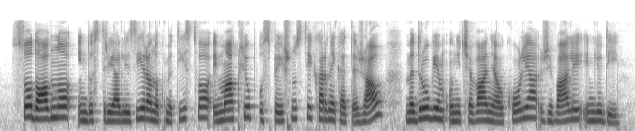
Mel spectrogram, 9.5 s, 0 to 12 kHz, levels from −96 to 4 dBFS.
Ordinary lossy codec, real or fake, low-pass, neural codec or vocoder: none; real; 7.2 kHz; none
